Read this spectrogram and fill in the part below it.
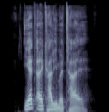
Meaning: alkaline earth metal
- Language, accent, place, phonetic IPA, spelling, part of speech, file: German, Germany, Berlin, [ˈeːɐ̯tʔalˌkaːlimetal], Erdalkalimetall, noun, De-Erdalkalimetall.ogg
